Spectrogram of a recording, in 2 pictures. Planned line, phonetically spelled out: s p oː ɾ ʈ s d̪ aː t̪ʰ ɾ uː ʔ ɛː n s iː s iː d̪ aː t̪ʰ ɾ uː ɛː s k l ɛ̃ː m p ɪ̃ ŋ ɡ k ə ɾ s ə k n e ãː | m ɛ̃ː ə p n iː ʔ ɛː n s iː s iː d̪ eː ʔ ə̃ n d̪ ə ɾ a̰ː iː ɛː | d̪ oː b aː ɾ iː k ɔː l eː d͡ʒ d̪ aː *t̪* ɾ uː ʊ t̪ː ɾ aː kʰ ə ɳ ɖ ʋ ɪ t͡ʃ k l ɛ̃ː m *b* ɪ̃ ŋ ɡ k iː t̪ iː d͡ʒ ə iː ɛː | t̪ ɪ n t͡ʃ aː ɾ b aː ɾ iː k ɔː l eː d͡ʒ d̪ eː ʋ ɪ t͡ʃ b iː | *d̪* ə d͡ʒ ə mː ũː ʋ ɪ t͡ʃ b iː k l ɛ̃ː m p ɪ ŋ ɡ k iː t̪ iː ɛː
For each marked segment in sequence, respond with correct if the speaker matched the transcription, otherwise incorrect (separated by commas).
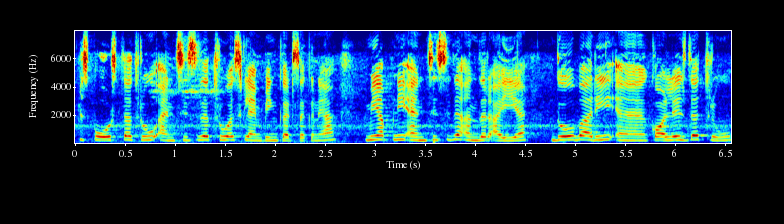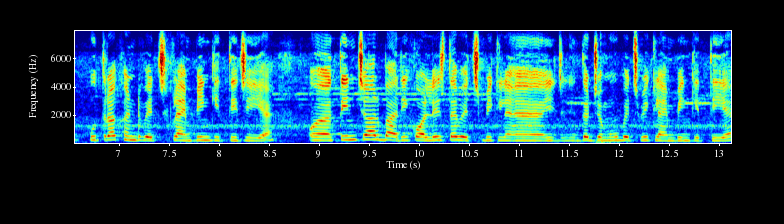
incorrect, incorrect, correct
